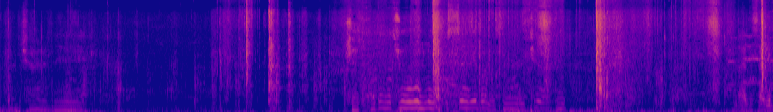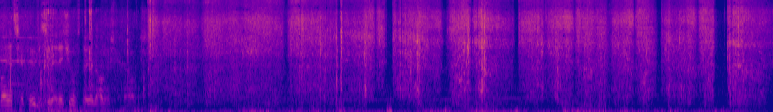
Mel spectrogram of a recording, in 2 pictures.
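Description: Concrete blocks being set into wet mortar by hand: scattered knocks and taps as blocks are pressed and tapped into place. Later comes a longer stretch of scraping and rubbing with small knocks, as mortar is worked along the top of the block wall.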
